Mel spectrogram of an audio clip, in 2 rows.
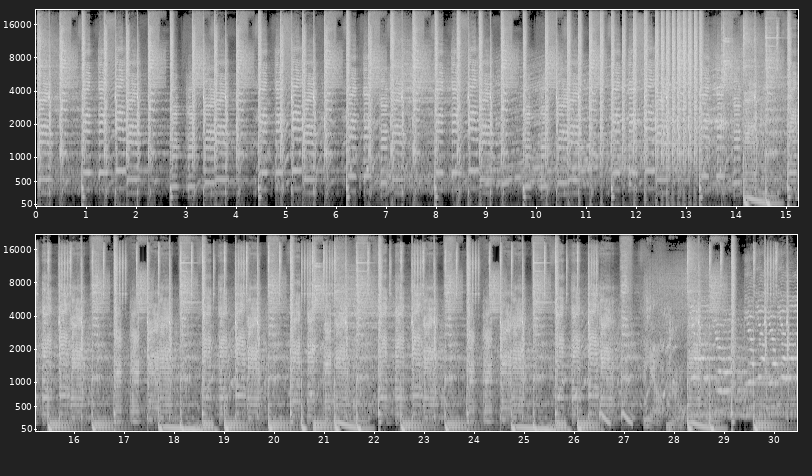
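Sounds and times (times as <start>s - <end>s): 
saxophone: 0.0s - 30.4s.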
